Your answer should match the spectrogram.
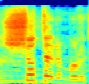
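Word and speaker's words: شترمرغ: شتربرگ صحیح تلفظ ہے.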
